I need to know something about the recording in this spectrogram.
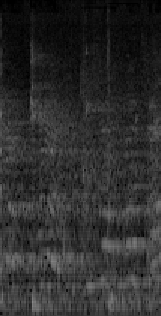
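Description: A basketball being dribbled on a hardwood court, with faint voices in the background.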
